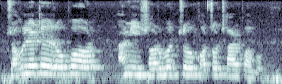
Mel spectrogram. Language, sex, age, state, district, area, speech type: Bengali, male, 60+, West Bengal, Paschim Medinipur, rural, read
